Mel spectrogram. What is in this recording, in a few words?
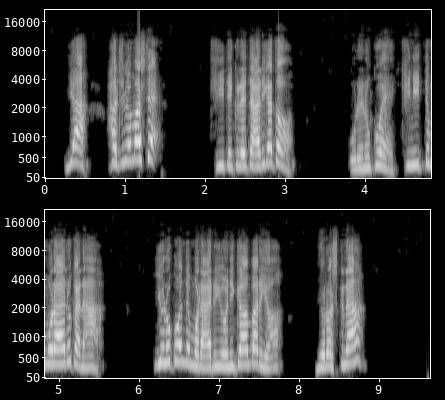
boy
